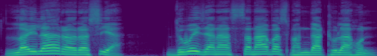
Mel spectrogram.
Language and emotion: Nepali, neutral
